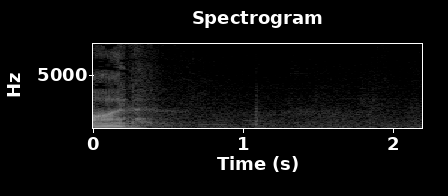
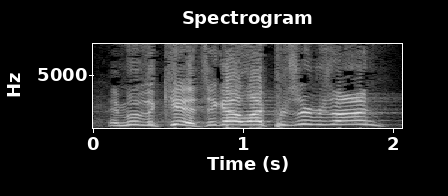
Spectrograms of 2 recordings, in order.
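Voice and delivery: calling out to wife; 14 dB louder than usual. Pretend. Husband calls out at the pool.

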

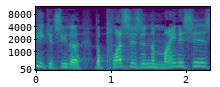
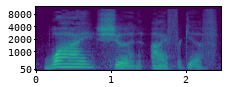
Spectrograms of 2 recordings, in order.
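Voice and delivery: slow hushed repeat; 4 semitones lower, 7 dB quieter, much slower than usual. Shown as a demonstration. Repeats question slow and soft.

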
